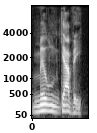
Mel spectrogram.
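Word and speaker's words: Milngavie: uh place in Scotland m i l n g a v i e phonetically pronounced mil Gaby well I don't know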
